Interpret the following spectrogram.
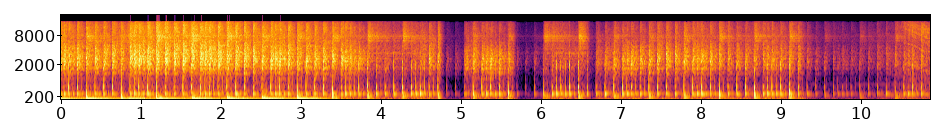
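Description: Electronic dance music from a hard trance/techno DJ mix: a kick drum about twice a second under fast percussion and a steady synth line. The kick drops out about three and a half seconds in, leaving the clicking percussion, with two brief near-silent gaps shortly after.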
